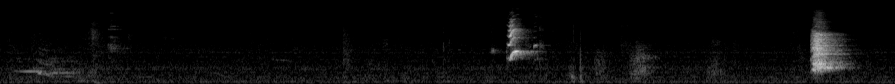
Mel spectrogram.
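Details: Six-week-old blenheim Cavalier King Charles Spaniel puppies from a litter of five in the Red Barn Cavaliers puppy pen. A soft whimper comes first, then two sharp, loud yapping barks about three seconds apart, with quiet pauses between.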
